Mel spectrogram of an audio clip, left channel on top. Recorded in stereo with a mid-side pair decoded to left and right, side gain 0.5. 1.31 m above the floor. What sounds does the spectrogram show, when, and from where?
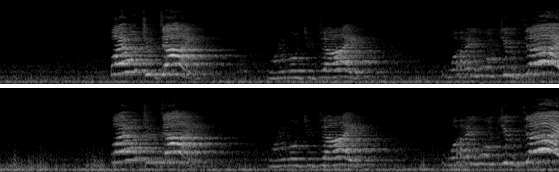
1.1 s a shout: 65° left, 1.0 m; by 5.6 s 40° right, 2.0 m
